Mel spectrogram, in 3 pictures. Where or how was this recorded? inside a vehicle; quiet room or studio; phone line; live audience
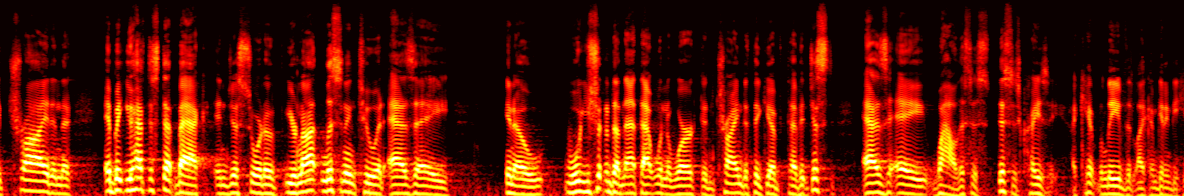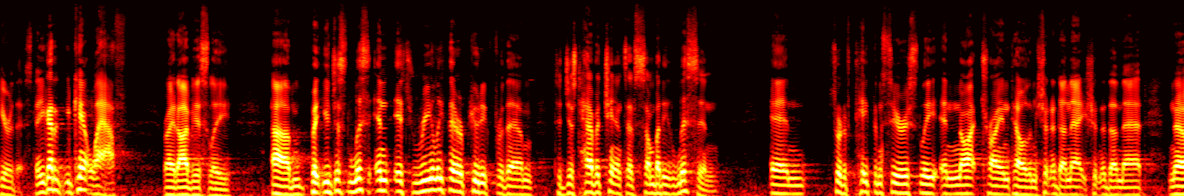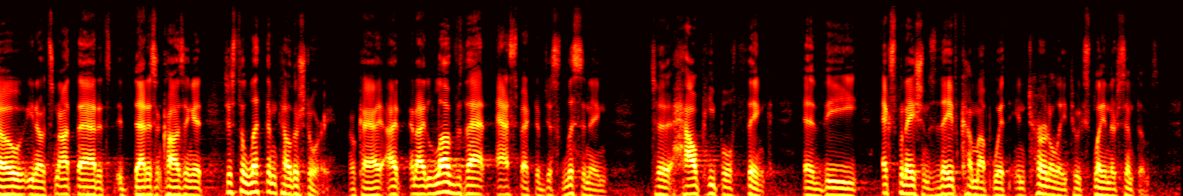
live audience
